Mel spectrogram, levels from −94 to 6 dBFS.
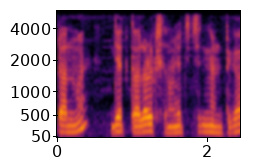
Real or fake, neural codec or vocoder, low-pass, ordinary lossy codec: fake; codec, 16 kHz in and 24 kHz out, 2.2 kbps, FireRedTTS-2 codec; 5.4 kHz; none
